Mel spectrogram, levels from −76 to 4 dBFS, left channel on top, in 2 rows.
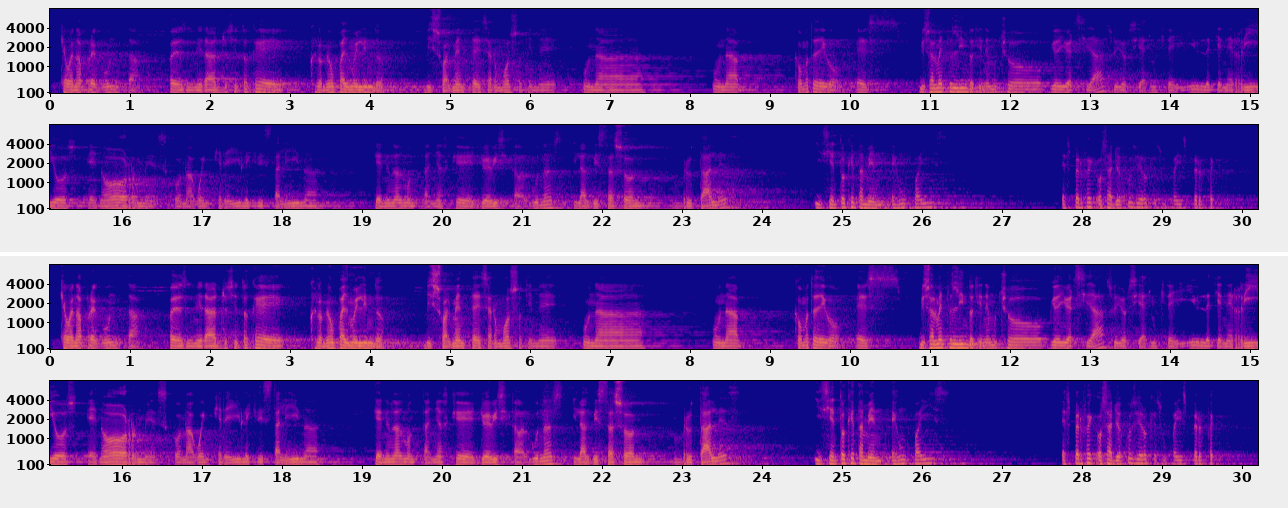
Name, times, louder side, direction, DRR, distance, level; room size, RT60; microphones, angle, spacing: voice 1, 0.1-1.2 1.5-2.9 3.3-4.2 4.7-6.3 6.7-7.5 8.3-8.7 9.3-10.6 10.9-18.5 19.2-22.6 22.9-23.7 24.7-26.3 27.7-29.6, right 3 dB, 30° right, 14 dB, 0.3 m, -30 dB
14.5 x 6.8 x 8.8 m, 2.8 s
head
